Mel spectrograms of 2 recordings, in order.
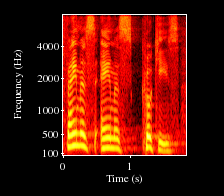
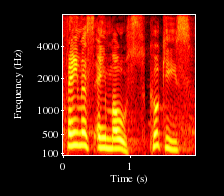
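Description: First: Amos is said so it rhymes with famous. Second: Amos is said so it does not rhyme. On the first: The speaker calls it right. "So it's famous Amos cookies" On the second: The speaker calls it wrong. "It's not famous Amos cookies, because that doesn't rhyme"

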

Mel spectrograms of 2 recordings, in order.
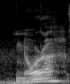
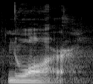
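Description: First: The word is said with two syllables. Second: The word is said with one syllable. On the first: "I always said Nora" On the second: "I think it's noir"

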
